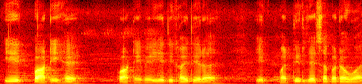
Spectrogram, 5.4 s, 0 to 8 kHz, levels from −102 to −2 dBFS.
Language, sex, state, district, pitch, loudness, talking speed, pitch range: Hindi, male, West Bengal, Alipurduar, 130 Hz, -22 LUFS, 185 wpm, 125-135 Hz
